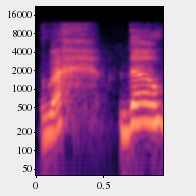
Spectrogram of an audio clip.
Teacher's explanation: کتنا کھینچے گا؟ واؤ مدہ کے برابر، دو حرکات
